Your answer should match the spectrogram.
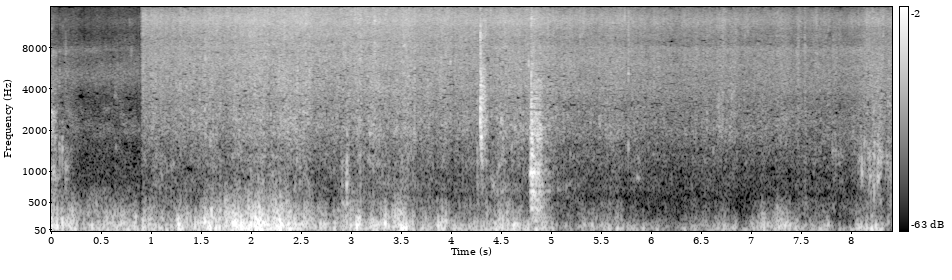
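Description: Low, uneven wind rumble on the microphone that fades after about five seconds, with two faint clicks a little after the middle.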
